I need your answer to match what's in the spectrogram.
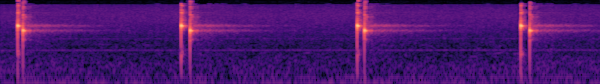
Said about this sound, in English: He picked up stones and dropped them into the pot, one by one.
